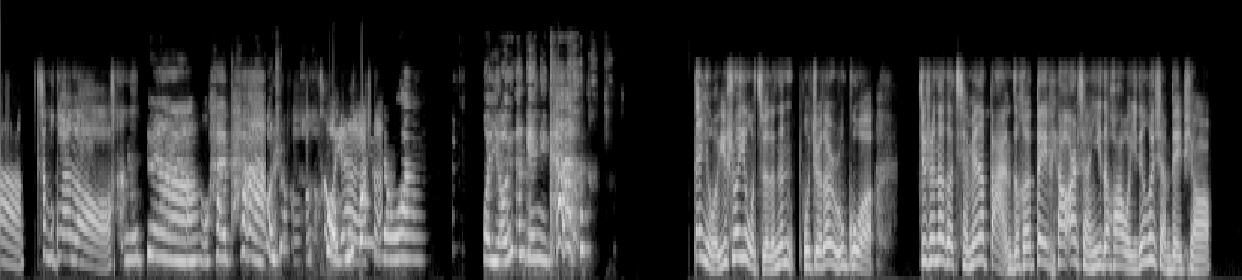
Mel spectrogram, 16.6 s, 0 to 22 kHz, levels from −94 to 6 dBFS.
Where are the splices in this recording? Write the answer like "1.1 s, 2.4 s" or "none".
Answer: 3.5 s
